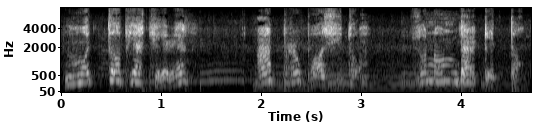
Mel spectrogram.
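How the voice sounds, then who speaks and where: A woman voicing a child's plush toy dog in a rough, forced little voice, slow and deliberate, for a storybook reading. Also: high voice, over music, voice pushed up. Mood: playful.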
